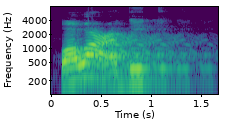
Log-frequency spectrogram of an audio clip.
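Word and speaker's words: وعدك: ওয়াদিক আমরা অনেকেই পড়ি ওয়াদিক, আসলে ওয়াদিক হবে না, ওয়াদিক ওয়াদিক।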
